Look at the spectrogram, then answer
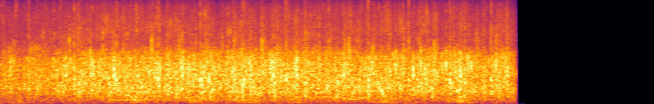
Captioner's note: audience applauds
